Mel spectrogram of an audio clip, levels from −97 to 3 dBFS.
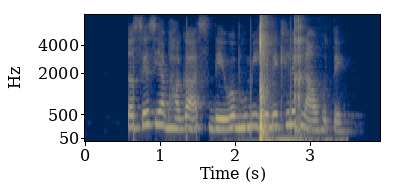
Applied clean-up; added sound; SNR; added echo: none; Thump, thud; -3 dB; none.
